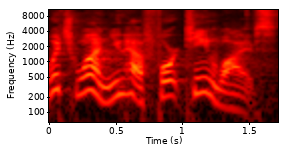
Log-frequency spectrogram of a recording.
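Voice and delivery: put-on snide, rude, sarcastic tone, high voice. Retelling how Siri answered his request to call his wife, mocking Siri's sarcastic, rude voice. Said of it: "in just this sarcastic, rude voice".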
